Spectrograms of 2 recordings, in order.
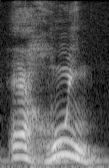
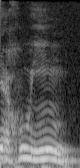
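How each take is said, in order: First: "ruim" as one syllable, stress on the U; mispronounced ruim. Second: "ruim" in two syllables, stress on the final IM; "ruim" with the stress moved to the end; correct ruim. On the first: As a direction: say "ruim" wrongly as RUIM with a punched U. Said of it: "Quando ele fala assim". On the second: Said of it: "ao invés de". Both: Shown as a demonstration.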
